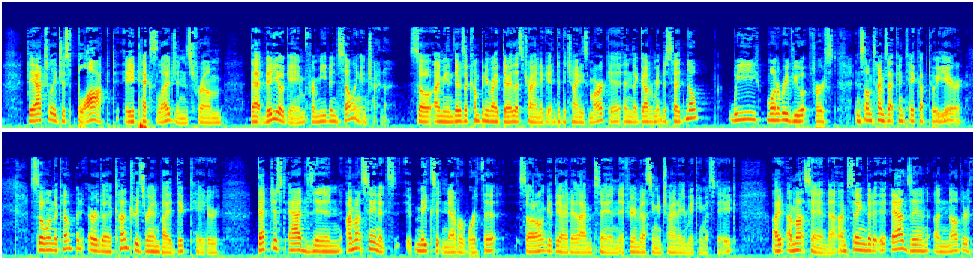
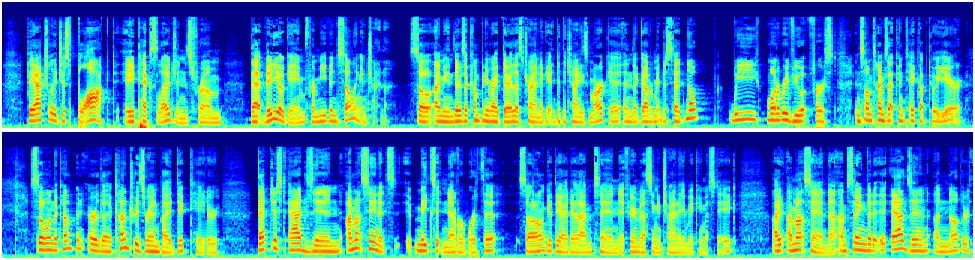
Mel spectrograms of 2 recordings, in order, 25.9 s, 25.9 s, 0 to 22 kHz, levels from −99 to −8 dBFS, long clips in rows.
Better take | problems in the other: second | garbled, watery; slightly; nothing above 10.5 kHz

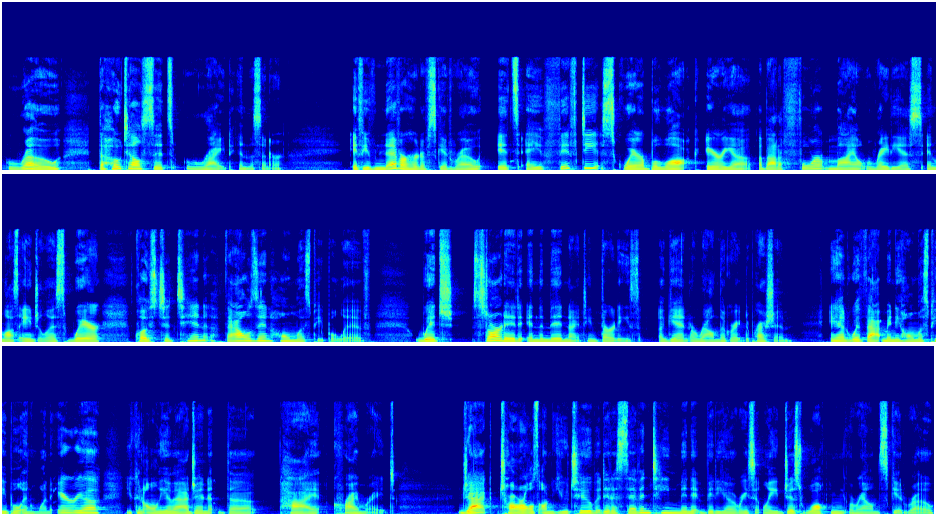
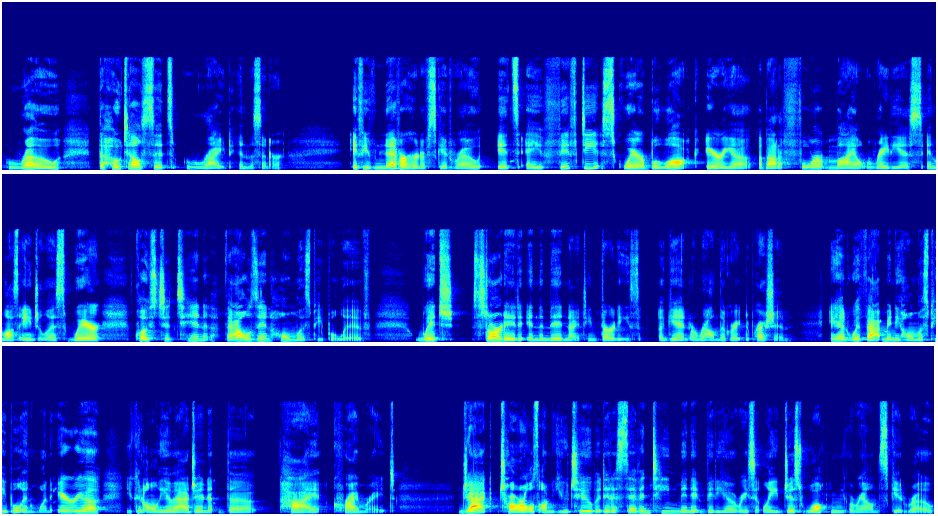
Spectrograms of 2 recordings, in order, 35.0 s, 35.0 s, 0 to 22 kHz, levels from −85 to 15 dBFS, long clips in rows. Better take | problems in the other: first | thin; very; fading below 400 Hz

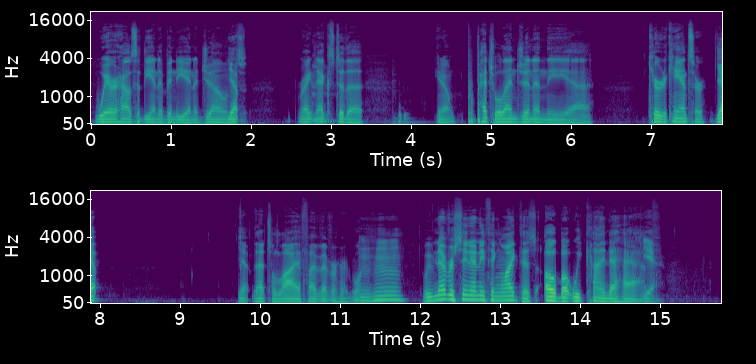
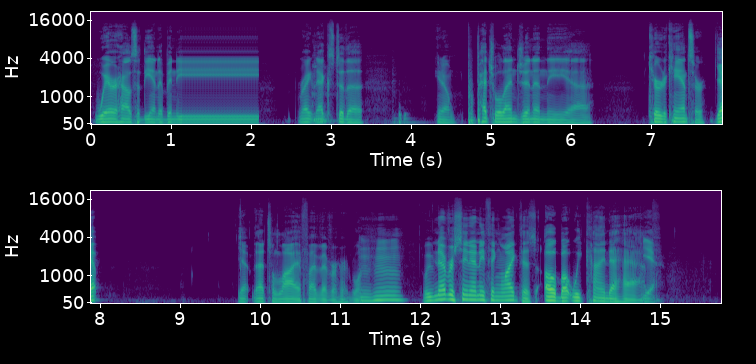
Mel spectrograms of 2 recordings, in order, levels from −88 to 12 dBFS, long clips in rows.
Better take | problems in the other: first | audio freezing; at 1 s for 1 s

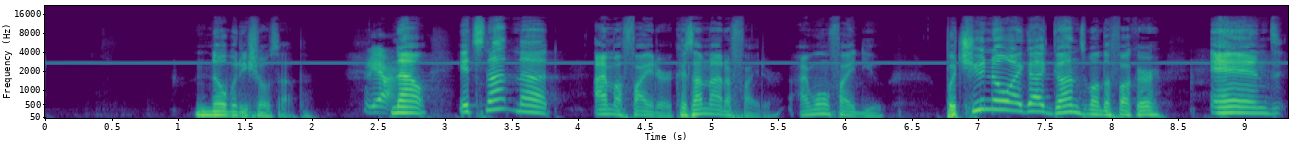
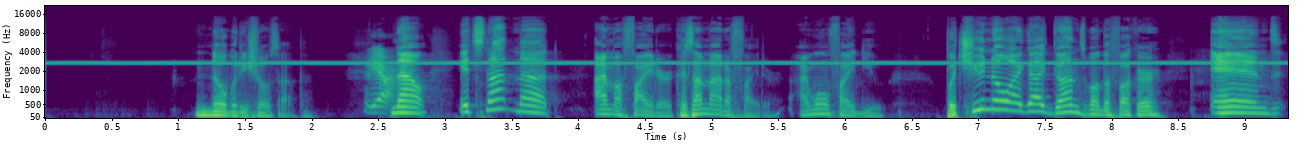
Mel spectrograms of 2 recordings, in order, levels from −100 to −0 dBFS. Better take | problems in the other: first | high-pitched whine; loud; throughout; 2.5 kHz, 10 dB below the speech; faint in the first

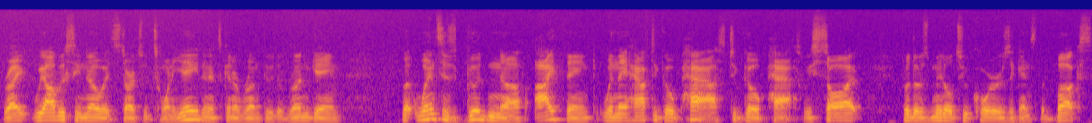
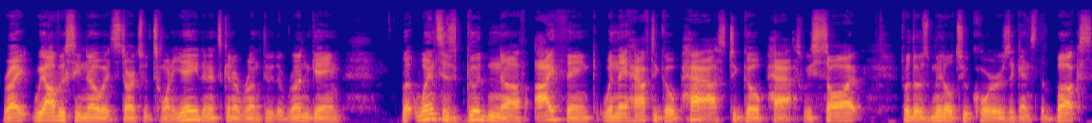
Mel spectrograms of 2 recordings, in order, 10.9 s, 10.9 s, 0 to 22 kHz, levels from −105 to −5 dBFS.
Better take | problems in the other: second | hiss; faint; throughout; 20 dB below the speech

